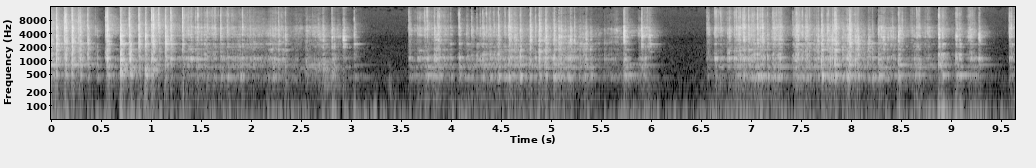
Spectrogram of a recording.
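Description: Long orange nails scratch and tap the fine raised points on the grating face of a hollow stainless steel box grater. The result is bright, dense rasping and ticking with a faint metallic tone near 2.4 kHz, played in three bursts separated by brief pauses.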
